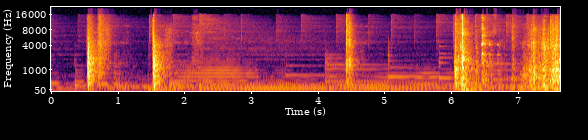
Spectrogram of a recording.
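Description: Rough chopping of food with a knife on a cutting board for steak au poivre: a few sharp, separate thunks spaced irregularly, with steady background music between them.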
